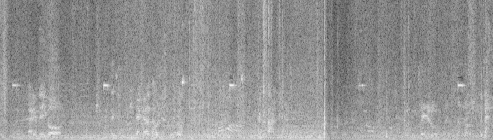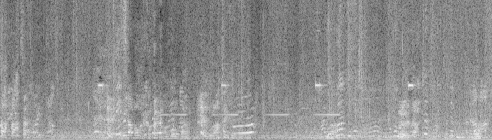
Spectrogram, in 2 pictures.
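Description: Young men talk and laugh with animation close by.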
